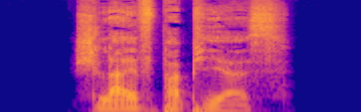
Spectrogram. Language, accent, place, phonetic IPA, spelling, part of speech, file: German, Germany, Berlin, [ˈʃlaɪ̯fpaˌpiːɐ̯s], Schleifpapiers, noun, De-Schleifpapiers.ogg
- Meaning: genitive singular of Schleifpapier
